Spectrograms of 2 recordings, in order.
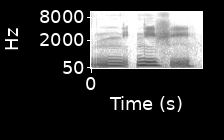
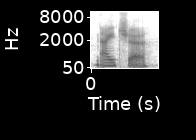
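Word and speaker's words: Nietzsche: like me trying to pronounce Nishi Nicha Nishi I said Nicha one time and people never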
